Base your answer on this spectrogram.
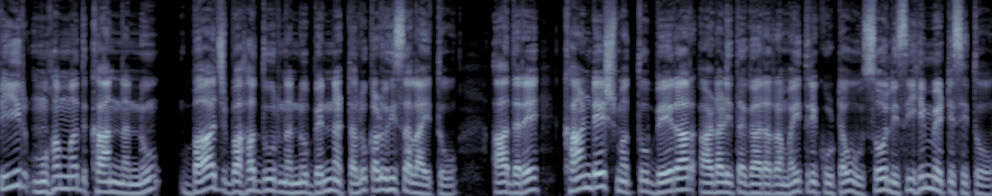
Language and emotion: Kannada, neutral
